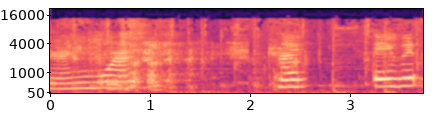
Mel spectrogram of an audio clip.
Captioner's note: laughing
